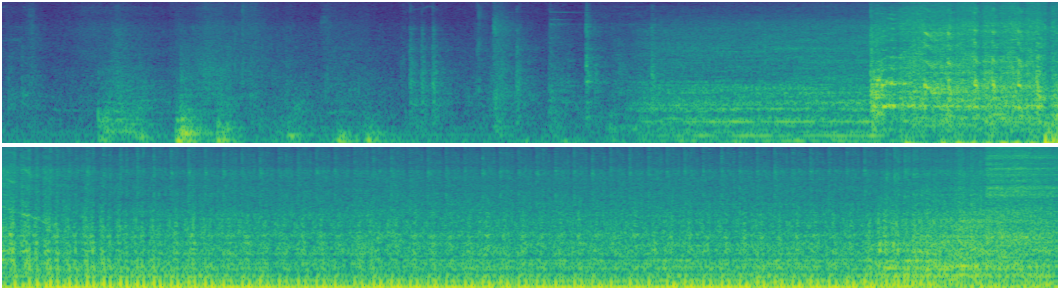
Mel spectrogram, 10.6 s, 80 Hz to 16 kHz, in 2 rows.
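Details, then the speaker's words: 2021 Polaris RZR turbo after installing a Turbosmart TS-0203-1069 dual-port blow-off valve: engine fires at about four seconds and settles into a steady, even idle with no misfire or rattle; sounds awesome, working normally. "That sounds awesome. I think it works."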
